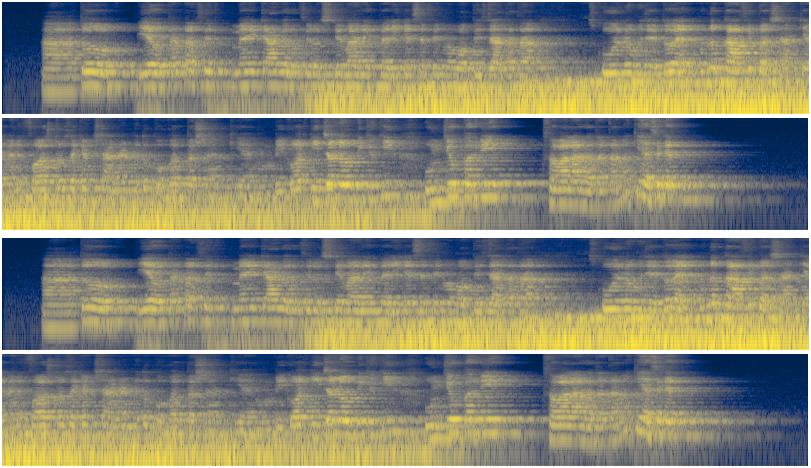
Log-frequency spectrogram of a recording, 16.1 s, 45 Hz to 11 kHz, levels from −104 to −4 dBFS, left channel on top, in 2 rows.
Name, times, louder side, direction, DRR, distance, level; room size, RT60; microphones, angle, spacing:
voice 1, 0.4-5.3 6.0-13.0 13.5-14.8, left 1 dB, 10° left, -6 dB, 0.7 m, -24 dB
sound 1, 2.1-2.2 2.4-2.5 2.9-12.4, equal, 10° right, 0.4 m, -17 dB
12.5 x 4.4 x 2.4 m, 1.2 s
head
